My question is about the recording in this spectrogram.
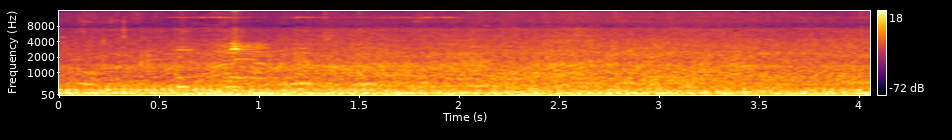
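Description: Busy street ambience: a steady low rumble of road traffic and a nearby minibus, with the indistinct chatter of people around.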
